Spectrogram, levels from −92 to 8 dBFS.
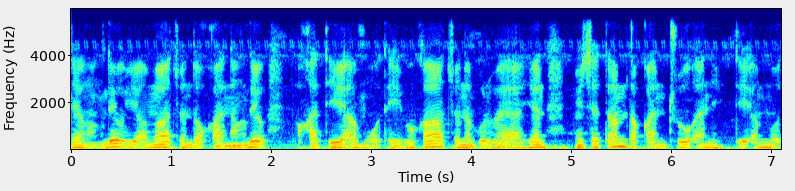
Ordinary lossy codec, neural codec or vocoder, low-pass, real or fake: none; none; 5.4 kHz; real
